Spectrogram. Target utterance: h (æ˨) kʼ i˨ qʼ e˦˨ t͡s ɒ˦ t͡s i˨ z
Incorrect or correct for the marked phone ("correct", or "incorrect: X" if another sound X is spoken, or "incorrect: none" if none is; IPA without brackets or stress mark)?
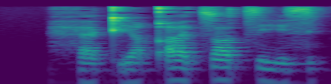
correct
